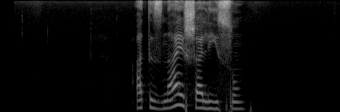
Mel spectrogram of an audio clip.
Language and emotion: Russian, neutral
